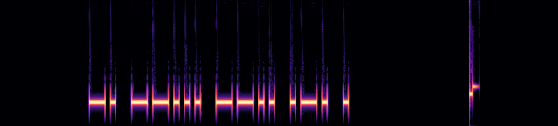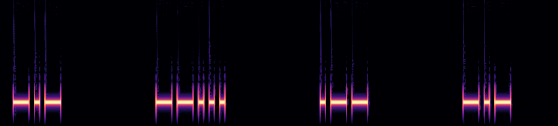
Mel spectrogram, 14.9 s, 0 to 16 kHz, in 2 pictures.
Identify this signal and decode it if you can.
Morse code, heard as a keyed tone, about 17 wpm, spaced as for 9 wpm, 700 Hz. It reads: N7ZRE K7WK
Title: USA Call Signs - 5 Characters - 6x Character Spacing - 17wpm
